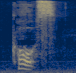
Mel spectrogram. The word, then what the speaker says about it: Cos: with a straight course to cos that's pronounced long o not an u and the day followed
